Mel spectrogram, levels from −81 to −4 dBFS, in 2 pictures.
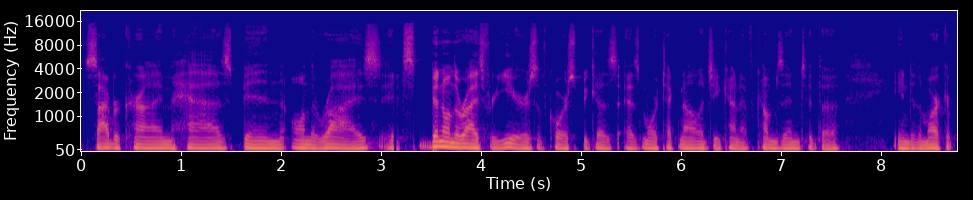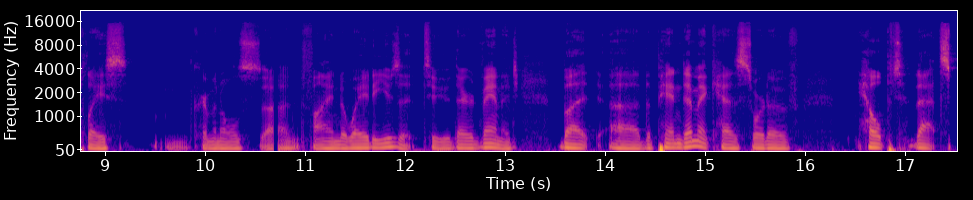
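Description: Speech with two Bluetooth dropouts: sharp silent holes at 3.12–3.17 s, right after "been on the rise", and at 10.68–10.75 s, just before "find a way to". These are likely caused by radio packets arriving too late and being discarded. On the waveform, each is a flat, abrupt gap. On a spectrogram, each is a blank vertical stripe across all frequencies, and the speech resumes as though it had kept playing.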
